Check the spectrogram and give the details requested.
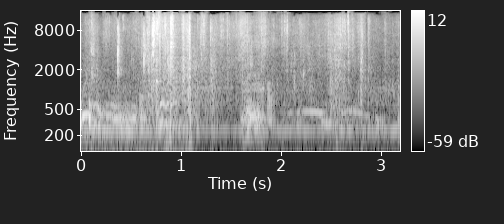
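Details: Juvenile pigeon, recorded from two weeks to four months old, making a soft low coo followed by a longer smooth drawn-out note, with tapping and clicking noises nearby.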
